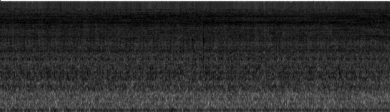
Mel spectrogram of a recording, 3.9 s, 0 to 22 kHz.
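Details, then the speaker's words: Nissan 180SX Type X (S13) SR20DET with a bad idle: uneven, lumpy misfiring idle; unplugging coil pack 2 changes nothing while unplugging 3 and 4 makes it die down, so cylinder 2 is dead, injectors suspected. "it's two i unplugged coil pack number two nothing happened when i unplugged four and three very noticeable change the engine just like word down like it was dying"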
